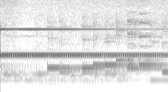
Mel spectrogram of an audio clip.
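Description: Electronic music from an iPhone app: a slow run of clean synthesized notes, each held and overlapping the next, over a steady high tone.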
